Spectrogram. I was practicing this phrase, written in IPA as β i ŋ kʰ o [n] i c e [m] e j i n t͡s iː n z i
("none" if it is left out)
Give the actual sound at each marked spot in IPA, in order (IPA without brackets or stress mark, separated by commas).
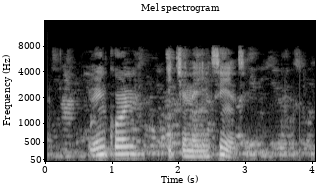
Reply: n, n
